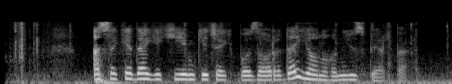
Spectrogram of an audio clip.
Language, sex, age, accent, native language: Uzbek, female, 18-24, Toshkent shahri, Uzbek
